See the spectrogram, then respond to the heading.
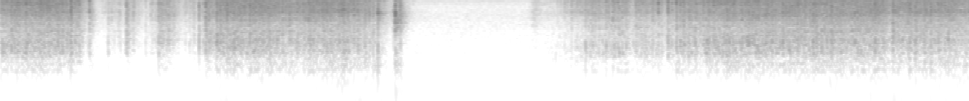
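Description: A yellow foam kitchen sponge with a green scouring pad is held by hand and scrubbed back and forth on a sheet of sandpaper. It makes a dense, bright, gritty scratching with short dips early on and a sharp scrape just before a brief near-silent pause. The rasping then resumes steadily until the end.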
